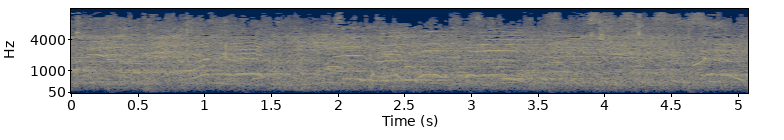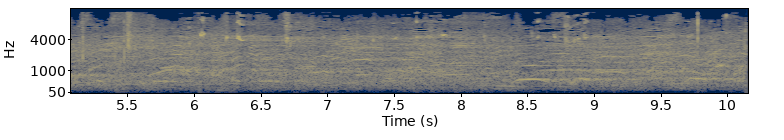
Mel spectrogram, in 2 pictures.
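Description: A basketball being dribbled on a hardwood court, with a steady background of voices in the arena.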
